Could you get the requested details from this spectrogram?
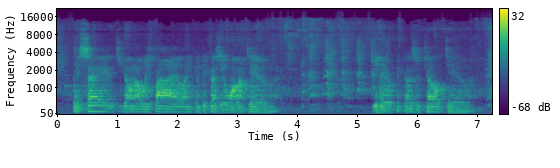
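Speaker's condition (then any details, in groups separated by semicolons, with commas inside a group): No condition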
